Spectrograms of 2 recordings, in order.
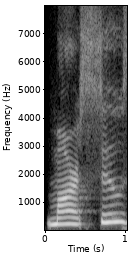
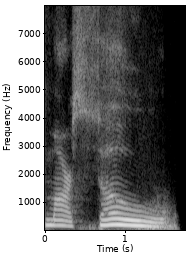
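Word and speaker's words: Marsau: Marsu's name is not pronounced Marsu. It's Marceau.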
